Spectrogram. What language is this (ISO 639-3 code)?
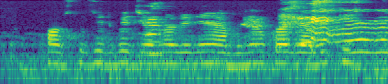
ben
